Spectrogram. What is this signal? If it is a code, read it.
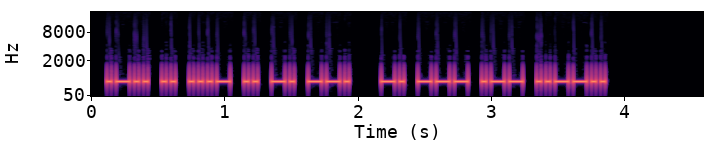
Morse code, heard as a keyed tone, about 34 wpm, 700 Hz. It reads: LIVING NOW?
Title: Sentences from Top 1100 Words 35wpm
